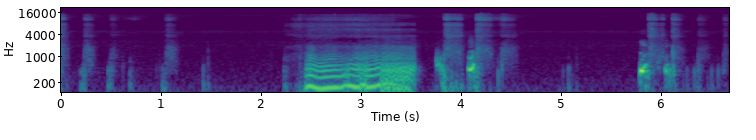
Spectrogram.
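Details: Sleeping pug: soft snuffling breaths, then a loud vibrating snore, followed by short muffled yips while asleep; snoring with sleep barking.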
